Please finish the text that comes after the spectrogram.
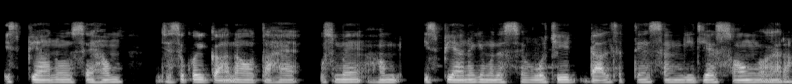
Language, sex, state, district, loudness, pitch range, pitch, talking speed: Hindi, male, Uttar Pradesh, Jyotiba Phule Nagar, -19 LUFS, 105-110 Hz, 105 Hz, 195 wpm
